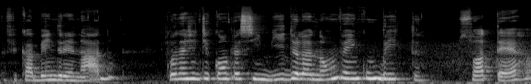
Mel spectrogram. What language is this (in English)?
Portuguese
